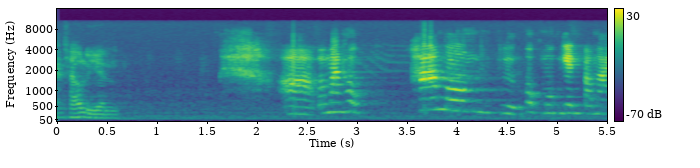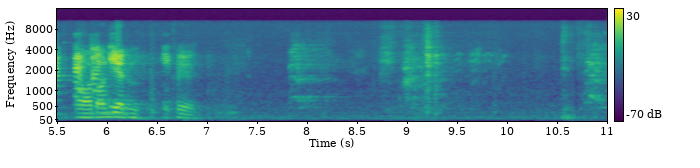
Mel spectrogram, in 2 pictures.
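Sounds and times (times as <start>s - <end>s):
low hum: 0.0s - 11.0s
speech: 0.1s - 0.8s, 1.6s - 7.0s
dog barking: 7.8s - 9.5s, 10.7s - 11.0s.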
